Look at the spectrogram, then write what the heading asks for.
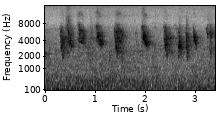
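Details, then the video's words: Forest birds singing in the morning; a series of bright, high chirps and short trills spaced roughly every half second, fairly soft against a low rumbling background. "Morning Birds Singing in the Forest"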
